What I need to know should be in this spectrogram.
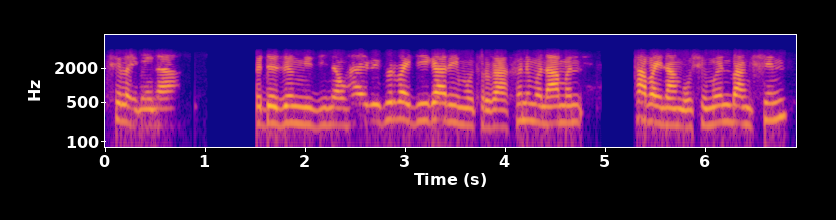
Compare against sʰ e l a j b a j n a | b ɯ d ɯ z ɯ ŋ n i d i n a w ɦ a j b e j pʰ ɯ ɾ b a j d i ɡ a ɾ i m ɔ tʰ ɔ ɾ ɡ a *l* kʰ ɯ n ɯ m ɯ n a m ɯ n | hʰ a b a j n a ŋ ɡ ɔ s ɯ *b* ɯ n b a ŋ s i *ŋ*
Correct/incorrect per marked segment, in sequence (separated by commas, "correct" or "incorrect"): incorrect, incorrect, incorrect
